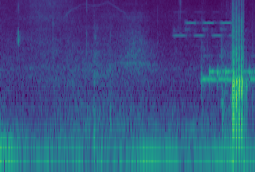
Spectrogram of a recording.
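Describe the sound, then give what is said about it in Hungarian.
Near the end, a short electronic phone-line tone sounds as another caller's call connects, with steady beeping pitches and a brief louder click-like burst over a low background hum. No one speaks. “Hogy megéreztem, hogy jön még egy telefonáló?”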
